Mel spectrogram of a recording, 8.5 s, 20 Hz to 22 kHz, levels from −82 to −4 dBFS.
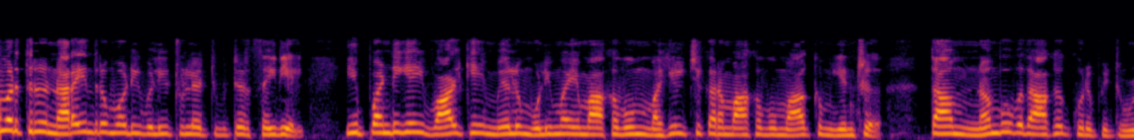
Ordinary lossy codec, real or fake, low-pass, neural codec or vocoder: Opus, 24 kbps; real; 7.2 kHz; none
